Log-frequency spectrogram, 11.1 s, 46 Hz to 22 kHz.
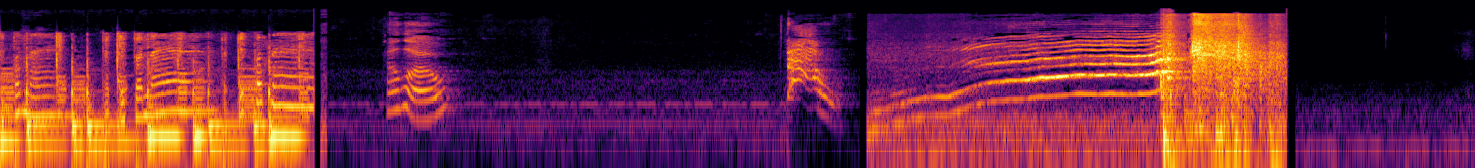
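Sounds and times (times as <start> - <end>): cat yowl rising in pitch: 7.0 - 8.9
cat meowing: 7.2 - 8.8.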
